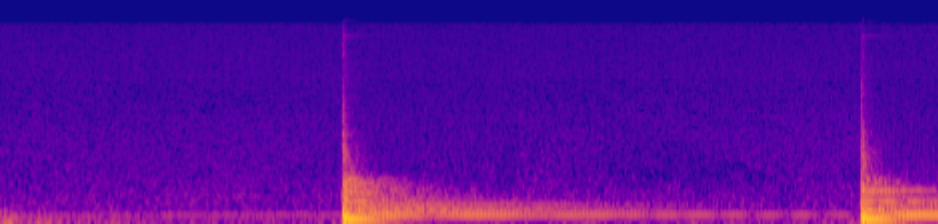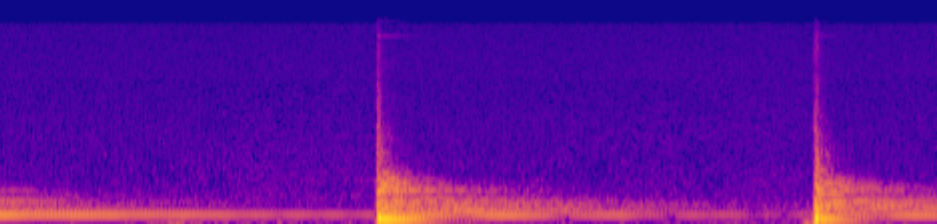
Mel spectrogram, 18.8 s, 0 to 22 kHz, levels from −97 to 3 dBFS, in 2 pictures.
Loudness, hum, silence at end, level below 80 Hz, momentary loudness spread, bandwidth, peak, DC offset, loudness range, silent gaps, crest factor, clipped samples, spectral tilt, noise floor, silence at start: -23 LUFS; none; 0 s; -28 dBFS; 28 LU; 3.2 kHz; 0 dBFS; under 0.1%; 19 LU; none; 26 dB; under 0.1%; -10 dB/octave; -60 dBFS; 3.4 s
